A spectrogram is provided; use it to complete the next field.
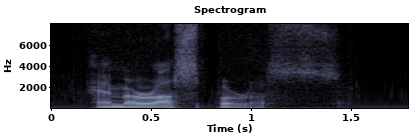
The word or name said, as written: amerosporous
